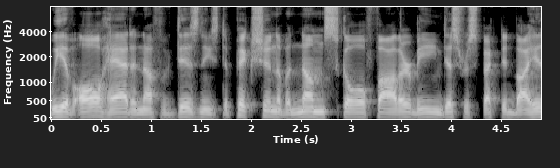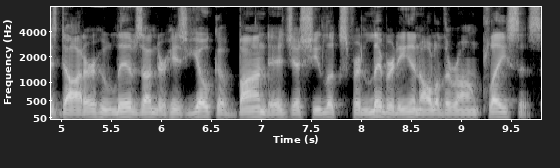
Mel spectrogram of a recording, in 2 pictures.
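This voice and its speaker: A man talks in a plain, everyday voice at a fairly low pitch and fairly quick pace, with ordinary pitch variation, a dry, close sound with no echo, and a quiet background. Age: 30s. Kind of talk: scripted essay narration.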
